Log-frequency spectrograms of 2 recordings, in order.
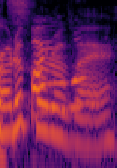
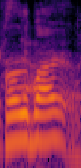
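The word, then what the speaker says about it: Protovyre: Protovire. Protovire. Protovire?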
